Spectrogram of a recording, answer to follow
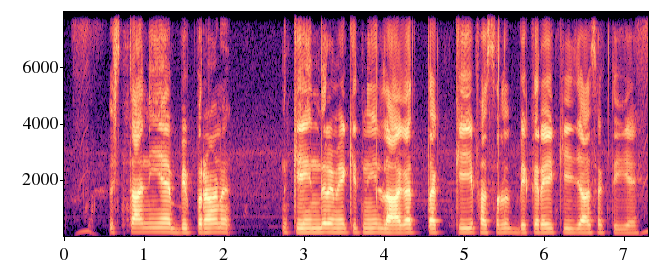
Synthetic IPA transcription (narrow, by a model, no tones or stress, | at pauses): ɪst̪ʰaːnijəbɪpɾəɳ̃ | kẽːnd̪ɾəmẽkɪt̪nilaːɡət̪ːɐkːipʰɐsəlbɪkɾekid͡ʒaːsɐk̚t̪iɦɛː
